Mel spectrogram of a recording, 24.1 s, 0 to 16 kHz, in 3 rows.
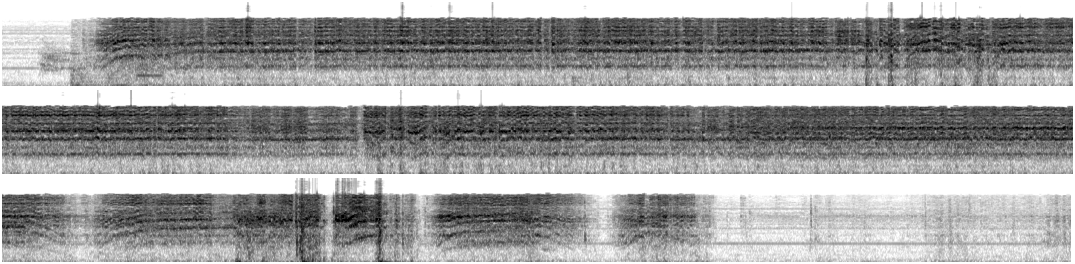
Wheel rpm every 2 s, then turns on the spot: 210, 230, 230, 220, 220, 220, 220, 160, 170, 100, 20, 30.
20-24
